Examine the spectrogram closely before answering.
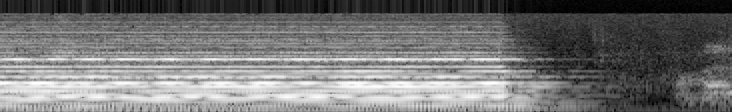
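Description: An organ holds a loud chord and stops.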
